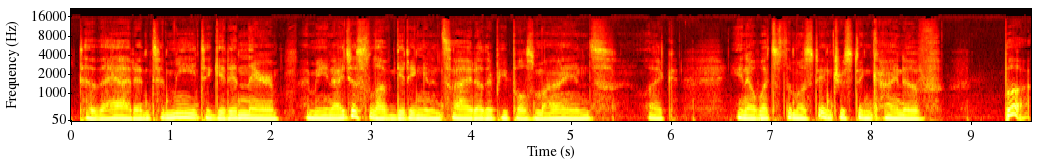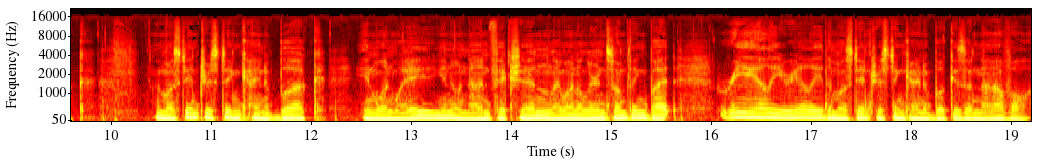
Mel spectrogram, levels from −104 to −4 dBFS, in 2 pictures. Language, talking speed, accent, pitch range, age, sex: English, 180 wpm, American, 105-125 Hz, 50-69, male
